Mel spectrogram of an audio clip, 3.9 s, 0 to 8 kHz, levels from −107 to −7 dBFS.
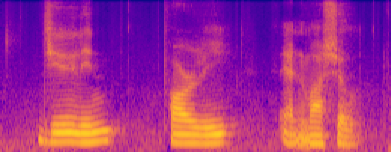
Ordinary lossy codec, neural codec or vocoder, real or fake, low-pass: none; codec, 16 kHz, 1 kbps, X-Codec, HuBERT features, trained on LibriSpeech; fake; none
